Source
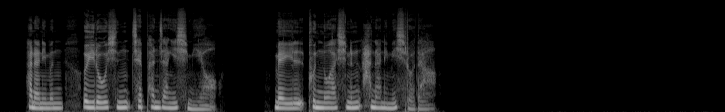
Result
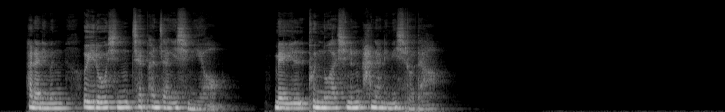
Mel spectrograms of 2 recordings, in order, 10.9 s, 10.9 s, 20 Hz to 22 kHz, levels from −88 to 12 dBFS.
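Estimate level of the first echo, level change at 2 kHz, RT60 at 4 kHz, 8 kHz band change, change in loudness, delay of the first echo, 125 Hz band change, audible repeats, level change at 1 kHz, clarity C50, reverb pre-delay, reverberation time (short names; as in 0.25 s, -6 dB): none, +4.5 dB, 0.50 s, +3.5 dB, +9.5 dB, none, +9.5 dB, none, +5.0 dB, 10.5 dB, 3 ms, 0.70 s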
